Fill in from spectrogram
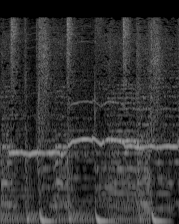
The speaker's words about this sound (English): Whistle note? Oh. Crazy.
